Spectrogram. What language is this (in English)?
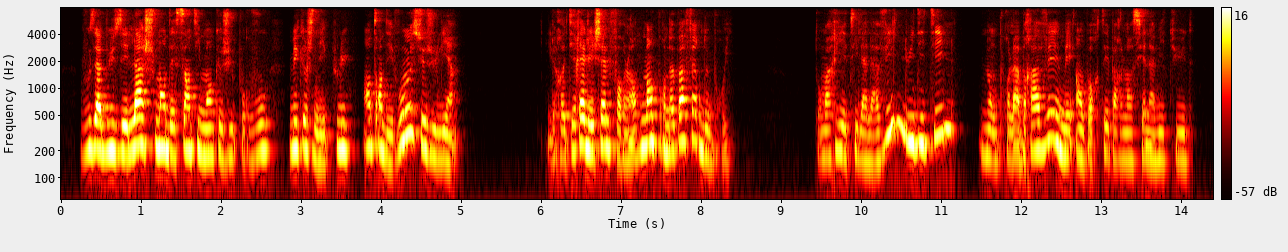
French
